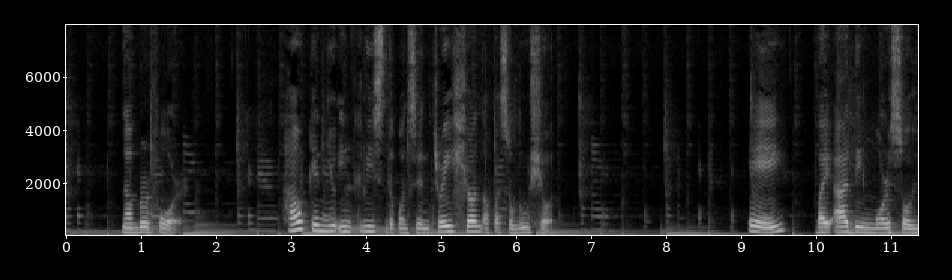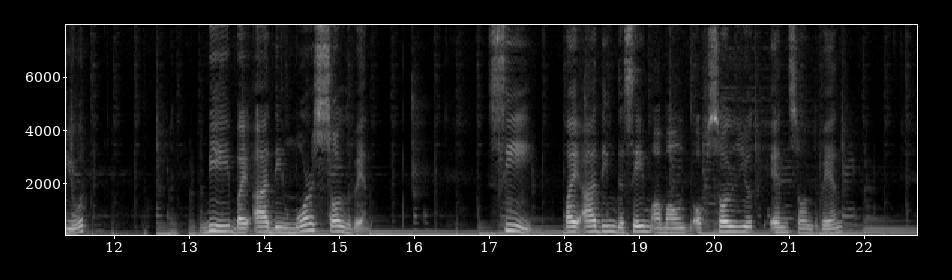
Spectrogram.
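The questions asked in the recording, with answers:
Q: How can you increase the concentration of a solution?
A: A: By adding more solute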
